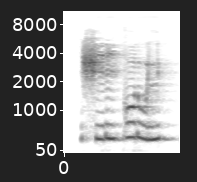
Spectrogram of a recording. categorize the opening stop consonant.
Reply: plain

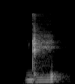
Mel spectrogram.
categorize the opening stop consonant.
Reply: plain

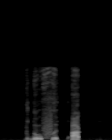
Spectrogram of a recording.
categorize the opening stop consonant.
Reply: implosive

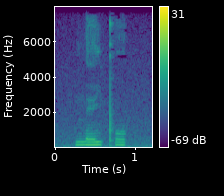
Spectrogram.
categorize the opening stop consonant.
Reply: aspirated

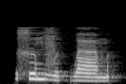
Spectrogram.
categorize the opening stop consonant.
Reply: plain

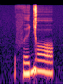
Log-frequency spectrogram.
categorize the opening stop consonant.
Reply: plain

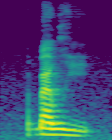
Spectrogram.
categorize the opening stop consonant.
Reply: implosive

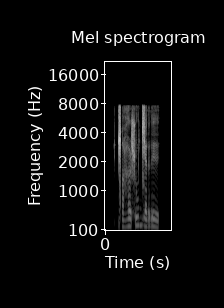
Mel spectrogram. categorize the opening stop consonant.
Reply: click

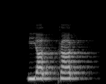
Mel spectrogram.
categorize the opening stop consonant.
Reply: plain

